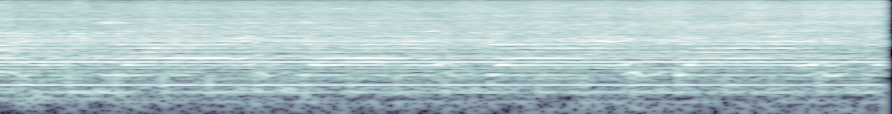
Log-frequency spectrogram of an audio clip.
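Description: Background pop music, an instrumental stretch of the song with no vocals.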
